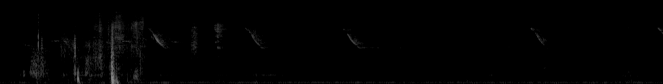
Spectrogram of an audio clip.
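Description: A bird calling repeatedly, each call one short note sliding down in pitch, every second or two. About a second in, a quick cluster of clicks and knocks is the loudest sound.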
